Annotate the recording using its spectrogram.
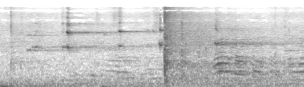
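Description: Badminton rally on an indoor court: short rubber-shoe squeaks on the court mat and racket hits on the shuttlecock, with a sharp crack of a hit a little past a second in. A player's voice calls out near the end.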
